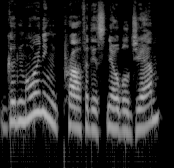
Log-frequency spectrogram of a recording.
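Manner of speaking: a hint of a small bowing filly; young filly. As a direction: politely greet the prophetess like a keen young acolyte. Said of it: "Bowing, the filly said".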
